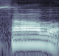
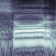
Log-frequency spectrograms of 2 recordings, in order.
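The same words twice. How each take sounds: First: சாவ as "SAA-va", open long a; சாவ with an "ow" glide, r dropped; correct pronunciation. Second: சோர் with a long o, like "sore"; mispronounced சோர், rhyming with "floor"; wrong pronunciation. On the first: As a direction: say சாவ in two syllables, "sow-uh". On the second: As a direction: say சோர் with one long "oh" vowel. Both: Shown as a demonstration. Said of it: "இதுக்கு உச்சரிப்பு சோர் கிடையாது".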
